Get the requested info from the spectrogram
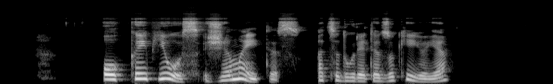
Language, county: Lithuanian, Kaunas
